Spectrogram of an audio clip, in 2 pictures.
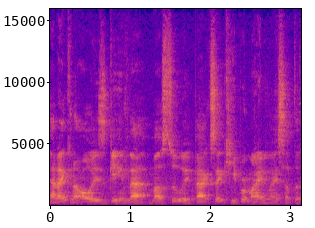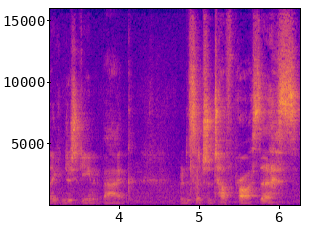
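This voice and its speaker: With monotone, flat intonation, a man speaks at a fairly quick pace amid noticeable background noise and audible room echo. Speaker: vlogger. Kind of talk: casual vlog. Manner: hesitant, filler-heavy.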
